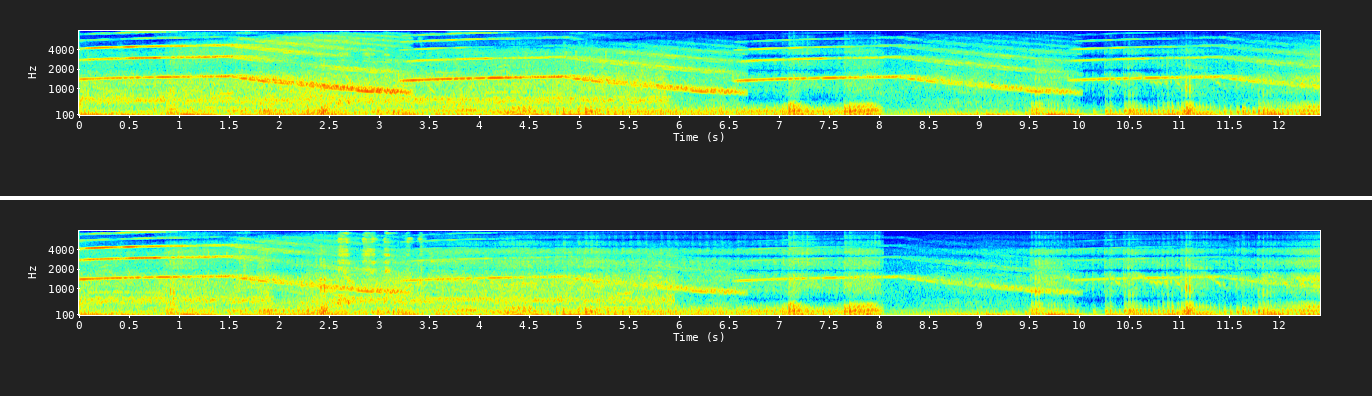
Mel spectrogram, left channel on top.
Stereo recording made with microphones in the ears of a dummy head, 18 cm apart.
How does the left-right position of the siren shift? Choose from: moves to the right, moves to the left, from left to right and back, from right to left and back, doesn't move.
moves to the left.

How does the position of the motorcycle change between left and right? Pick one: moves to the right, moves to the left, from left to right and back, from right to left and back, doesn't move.
doesn't move.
